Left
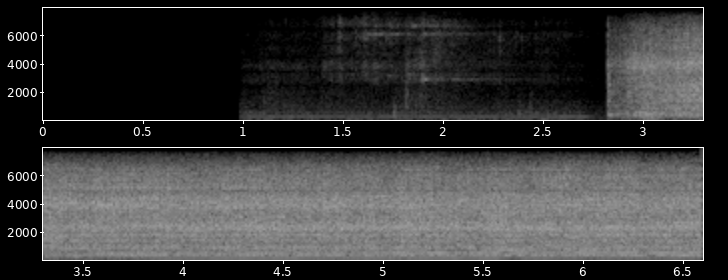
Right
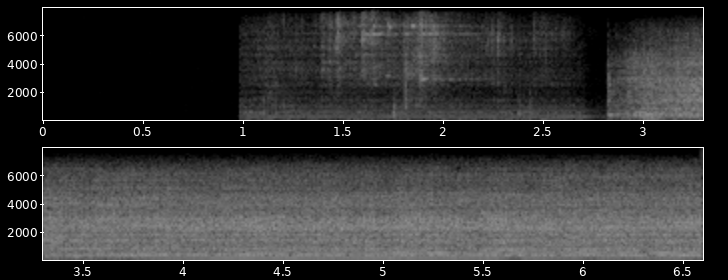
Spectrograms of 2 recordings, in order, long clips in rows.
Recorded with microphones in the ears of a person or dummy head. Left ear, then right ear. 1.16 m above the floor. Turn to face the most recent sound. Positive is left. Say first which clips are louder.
# left 7 dB
turn(degrees=30)  # may be behind; listen again after turning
